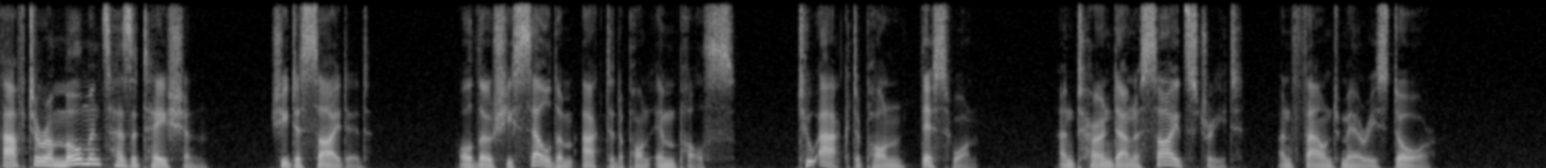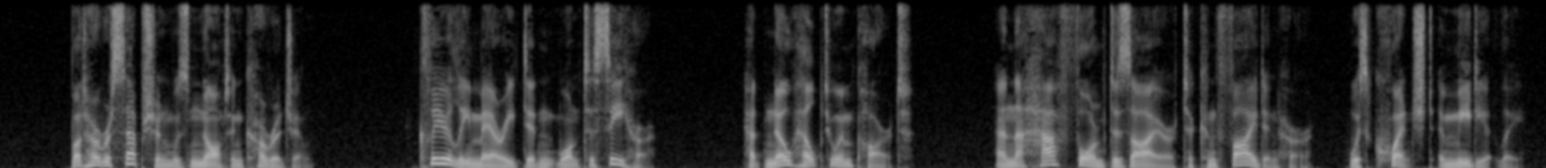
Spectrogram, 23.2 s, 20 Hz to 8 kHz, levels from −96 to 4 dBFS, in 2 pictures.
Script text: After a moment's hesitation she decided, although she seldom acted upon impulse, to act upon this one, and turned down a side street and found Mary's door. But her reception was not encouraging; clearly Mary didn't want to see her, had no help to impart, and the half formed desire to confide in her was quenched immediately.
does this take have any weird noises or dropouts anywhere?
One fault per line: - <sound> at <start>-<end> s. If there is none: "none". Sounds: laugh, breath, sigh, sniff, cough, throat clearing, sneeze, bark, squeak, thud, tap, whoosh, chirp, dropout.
none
